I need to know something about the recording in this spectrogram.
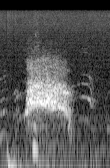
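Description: A father lets out a loud, raw scream of wild celebration at the third goal of a football match against Paris, held for about a second, then drops back to quieter background noise.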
